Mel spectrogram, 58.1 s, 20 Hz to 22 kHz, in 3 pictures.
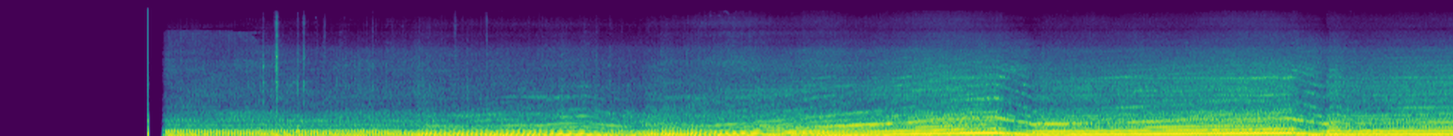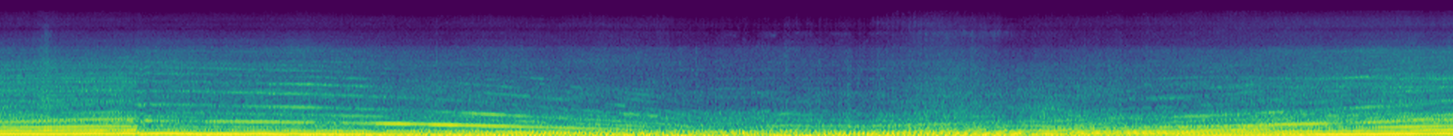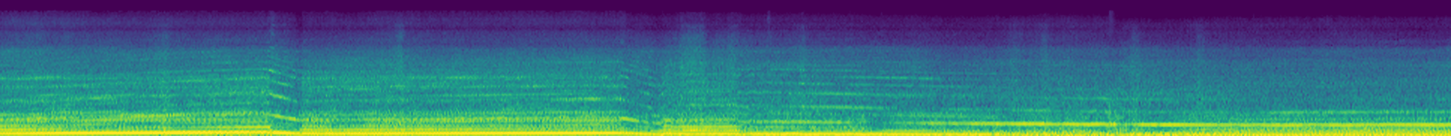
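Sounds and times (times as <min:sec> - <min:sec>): supercharged car engine accelerating: 0:02.2 - 0:58.0
supercharger whine: 0:02.2 - 0:58.0.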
